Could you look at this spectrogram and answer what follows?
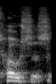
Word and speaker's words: ptosis: It's a condition called ptosis, and you can't spell it with a T. It starts with, I don't even know how to, it starts with P something.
